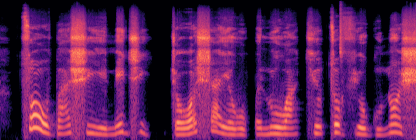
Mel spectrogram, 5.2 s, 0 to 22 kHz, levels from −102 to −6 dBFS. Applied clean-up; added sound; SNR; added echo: neural mask model Resemble Enhance denoiser.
